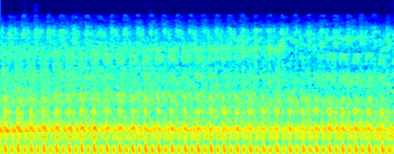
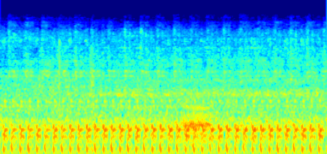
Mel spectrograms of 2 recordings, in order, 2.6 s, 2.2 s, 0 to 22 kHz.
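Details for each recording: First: 1976 BMW R90S 900cc boxer twin, stone cold, fired first try: settles into an even, steady putter with firm regular beat and no knocks; healthy cold idle. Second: 1976 BMW R90S 900cc boxer twin with cleaned Dell'Orto carbs (accelerator pumps in slides), during carb sync at raised idle: uneven, lopsided beat between cylinders; one side drawing more air, slide higher, carburetors out of balance.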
